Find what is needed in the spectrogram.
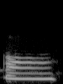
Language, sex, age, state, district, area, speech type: Assamese, female, 18-30, Assam, Sivasagar, rural, conversation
